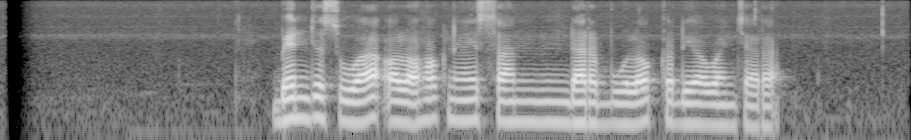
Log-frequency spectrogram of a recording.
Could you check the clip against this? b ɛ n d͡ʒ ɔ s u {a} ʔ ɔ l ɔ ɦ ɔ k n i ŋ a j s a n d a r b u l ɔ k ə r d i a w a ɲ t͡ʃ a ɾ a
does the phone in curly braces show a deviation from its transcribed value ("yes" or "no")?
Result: no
